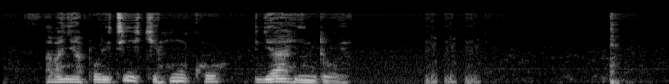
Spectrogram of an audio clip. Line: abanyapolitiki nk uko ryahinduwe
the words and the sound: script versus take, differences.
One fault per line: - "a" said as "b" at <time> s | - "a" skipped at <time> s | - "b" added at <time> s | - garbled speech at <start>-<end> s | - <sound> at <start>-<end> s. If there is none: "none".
- laugh at 4.2-4.8 s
